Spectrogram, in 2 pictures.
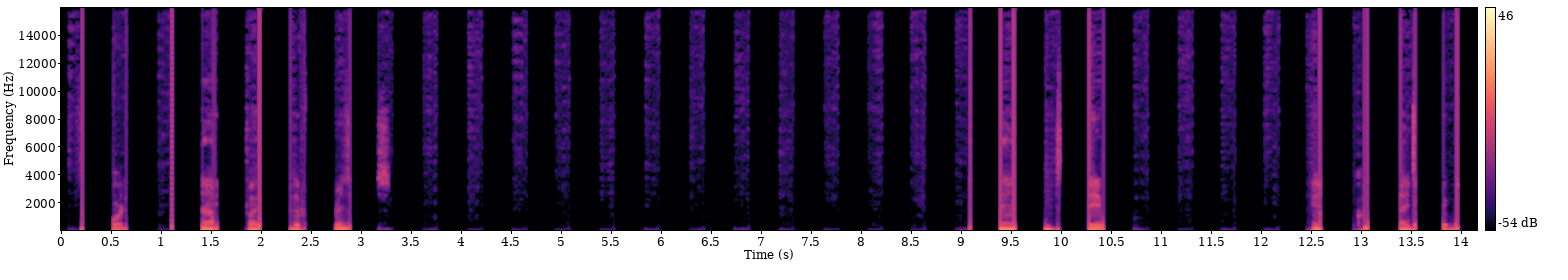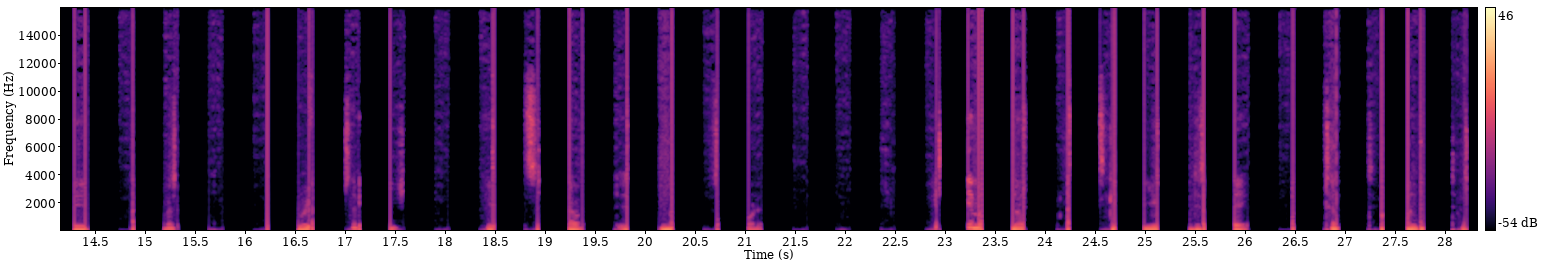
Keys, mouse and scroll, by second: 0.2-1.8 drag, 4.5 click, 5.8 click, 9.0-10.7 drag, 11.7 click, 13.7 click, 15.8 click, 19.7 click, 20.7 click, 21.7 q, 23.0 click, 24.5 click, 27.7-28.3 scroll down 3.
